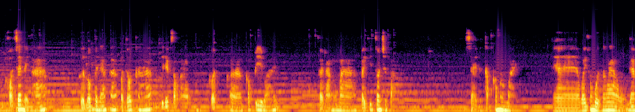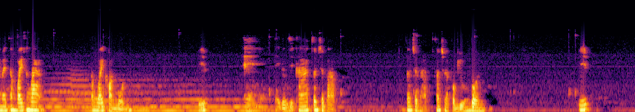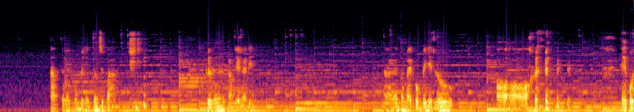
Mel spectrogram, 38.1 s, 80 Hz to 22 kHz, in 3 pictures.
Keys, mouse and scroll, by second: 0.5 click, 1.8 ctrl+click, 4.9 click, 6.1 click, 7.2 click, 7.6 click, 9.7 click, 12.9-13.6 drag, 14.6-16.1 drag, 18.0 click, 19.4-20.8 drag, 22.1-22.8 drag, 23.9 click, 27.7 click, 30.0 click, 31.0 click, 31.2 click, 32.9 click, 34.0-36.8 drag, 37.9 click.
